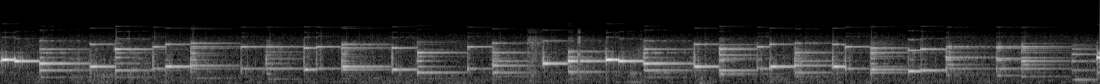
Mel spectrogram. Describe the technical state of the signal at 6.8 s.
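At 6.8 s the audio is intact, with no dropout, click, distortion or other fault in the signal at that point.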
